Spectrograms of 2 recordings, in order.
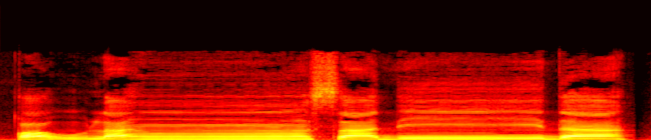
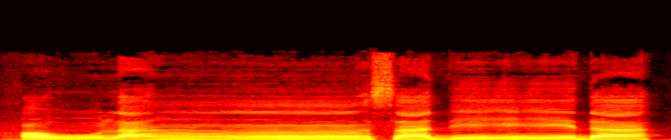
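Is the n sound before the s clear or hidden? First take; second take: hidden; hidden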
